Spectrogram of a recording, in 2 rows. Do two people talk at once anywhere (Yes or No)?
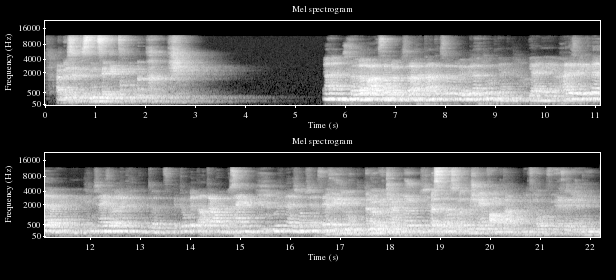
Yes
